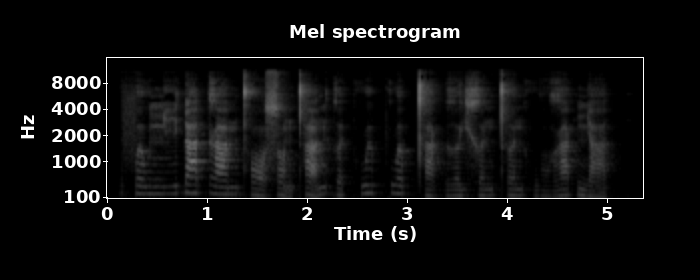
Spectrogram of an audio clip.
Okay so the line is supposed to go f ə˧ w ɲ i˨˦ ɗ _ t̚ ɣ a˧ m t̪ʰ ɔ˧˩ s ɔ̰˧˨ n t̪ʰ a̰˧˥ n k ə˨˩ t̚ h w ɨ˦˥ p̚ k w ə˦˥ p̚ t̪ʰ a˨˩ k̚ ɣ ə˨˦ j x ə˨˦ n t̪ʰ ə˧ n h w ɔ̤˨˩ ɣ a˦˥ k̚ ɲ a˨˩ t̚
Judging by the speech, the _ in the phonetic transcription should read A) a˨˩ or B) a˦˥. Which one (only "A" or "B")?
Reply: B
